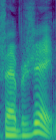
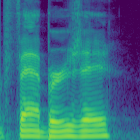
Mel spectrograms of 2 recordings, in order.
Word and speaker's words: Fabergé: No, only... it's spelled Fabergé. – Yeah, Fabergé. – Why does it sound like everybody said Fabergé? – Because that's what your brain assumes it is because of our language.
